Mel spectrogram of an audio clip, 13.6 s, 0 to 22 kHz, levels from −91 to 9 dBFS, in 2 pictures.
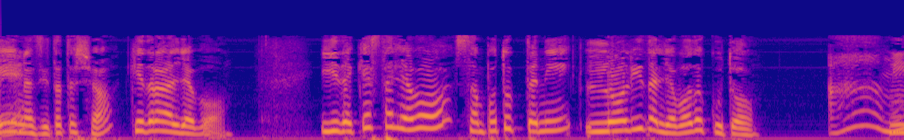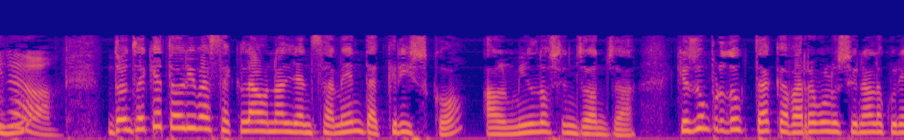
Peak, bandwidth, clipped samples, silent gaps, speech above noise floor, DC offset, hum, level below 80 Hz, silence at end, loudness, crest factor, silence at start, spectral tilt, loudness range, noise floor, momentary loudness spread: -8 dBFS; 8 kHz; under 0.1%; none; 26 dB; under 0.1%; none; -40 dBFS; 0 s; -22 LUFS; 14 dB; 0 s; -4.5 dB/octave; 2 LU; -48 dBFS; 8 LU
